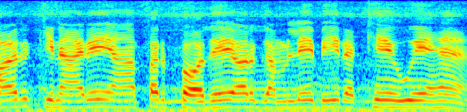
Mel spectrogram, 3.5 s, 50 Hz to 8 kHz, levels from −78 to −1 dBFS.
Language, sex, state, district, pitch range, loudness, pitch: Hindi, male, Madhya Pradesh, Katni, 175-185 Hz, -13 LUFS, 180 Hz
